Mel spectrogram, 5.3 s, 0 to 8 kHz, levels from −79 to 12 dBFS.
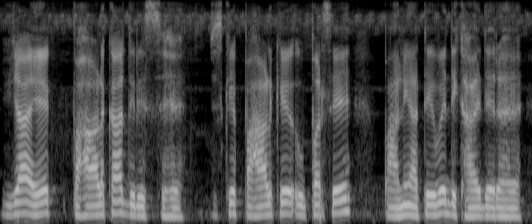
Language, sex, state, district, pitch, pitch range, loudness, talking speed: Hindi, male, Jharkhand, Ranchi, 130 Hz, 120-150 Hz, -17 LUFS, 200 wpm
